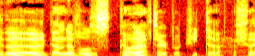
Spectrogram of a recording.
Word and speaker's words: Pochita: The way the Gun Devil's going after Pochita, I feel like that says Pochita's been up to some no good. Might not be as cute as we think. He never pronounced the I. He said Pochta.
